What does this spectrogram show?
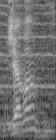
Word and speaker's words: Geva: I always wonder, is it Giva? Geva? Jiva? Jeva? Let's do a soft G. Jeva.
